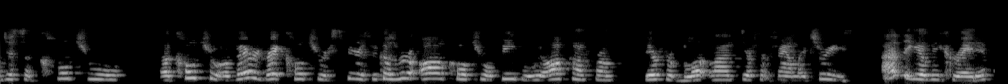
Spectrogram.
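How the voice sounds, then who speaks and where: A young man talking earnestly and repetitively to his webcam from a small room at home, pitching an idea. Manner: earnest, repetitive, self-promoting. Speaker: vlogger. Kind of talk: rambling webcam monologue. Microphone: webcam at desk. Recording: dull lo-fi webcam audio.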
